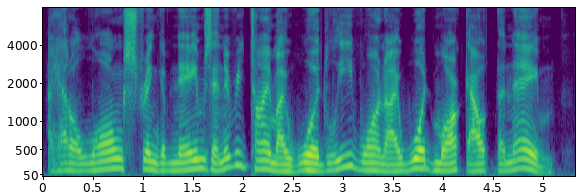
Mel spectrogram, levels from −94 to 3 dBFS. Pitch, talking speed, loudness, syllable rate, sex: 140 Hz, 225 wpm, -16 LUFS, 4.9 syllables/s, male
